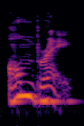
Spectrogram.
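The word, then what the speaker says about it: ombré: Um, ombre is how it's pronounced.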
